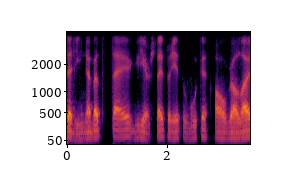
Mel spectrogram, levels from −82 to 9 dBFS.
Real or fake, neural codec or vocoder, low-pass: fake; codec, 16 kHz, about 1 kbps, DyCAST, with the encoder's durations; 3.6 kHz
